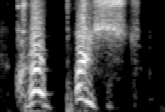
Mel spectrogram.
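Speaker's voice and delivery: high, loud "Crab paste!" with a northern "poast"; northern accent. Shown as a demonstration. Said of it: "say it in a northern accent".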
